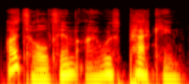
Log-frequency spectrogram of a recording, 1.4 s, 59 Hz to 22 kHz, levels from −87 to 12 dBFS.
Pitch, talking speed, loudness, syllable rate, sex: 110 Hz, 255 wpm, -20 LUFS, 5.6 syllables/s, male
